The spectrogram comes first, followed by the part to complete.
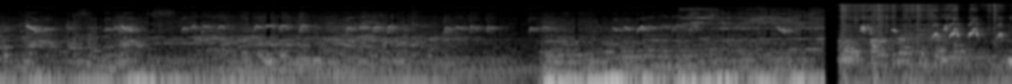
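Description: A small group of newly hatched barnyard-mix chicks peeping over and over in short high calls, with music playing faintly underneath.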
